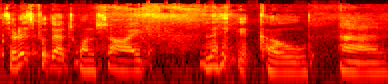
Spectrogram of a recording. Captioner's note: none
